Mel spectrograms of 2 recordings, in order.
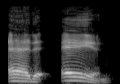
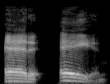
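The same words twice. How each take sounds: First: Said in the usual way. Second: Slow demo. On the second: Shown as a demonstration. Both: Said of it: "words that start off with that A sound".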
